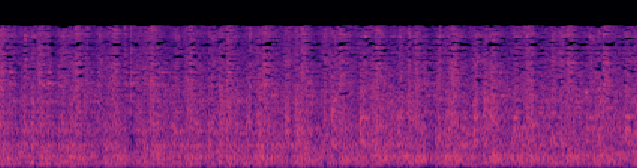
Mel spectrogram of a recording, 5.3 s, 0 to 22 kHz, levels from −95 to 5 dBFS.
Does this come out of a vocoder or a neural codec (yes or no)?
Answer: no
